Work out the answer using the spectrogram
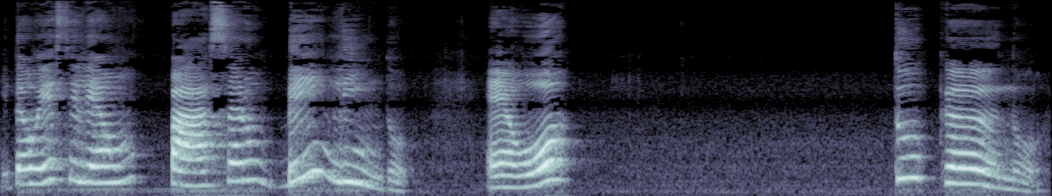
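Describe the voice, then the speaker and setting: A woman's voice: high voice, animated, a little slow. A woman teacher from Brazil giving a reading lesson to young children, stretching and stressing each syllable.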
